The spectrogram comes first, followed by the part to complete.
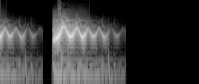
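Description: Cartoon-style 'boing' sound effect, heard twice in quick succession: a springy tone that wobbles up and down in pitch and dies away within about a second each time.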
